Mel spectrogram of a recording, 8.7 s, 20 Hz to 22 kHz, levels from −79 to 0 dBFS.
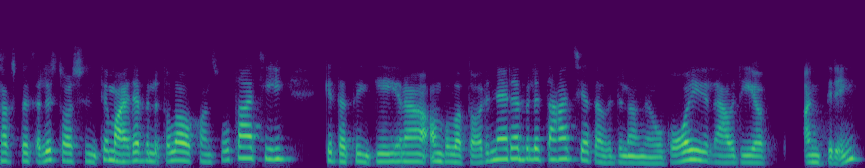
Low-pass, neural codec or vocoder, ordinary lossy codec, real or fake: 7.2 kHz; codec, 16 kHz, about 1 kbps, DyCAST, with the encoder's durations; Opus, 32 kbps; fake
